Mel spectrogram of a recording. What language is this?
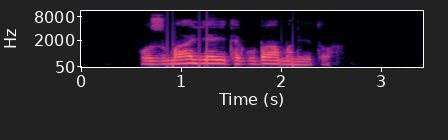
Phalura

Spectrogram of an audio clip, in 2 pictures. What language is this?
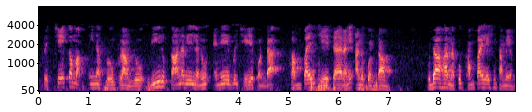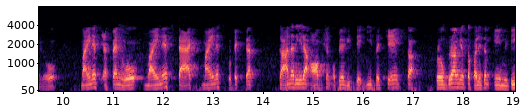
Telugu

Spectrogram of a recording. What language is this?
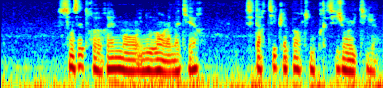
French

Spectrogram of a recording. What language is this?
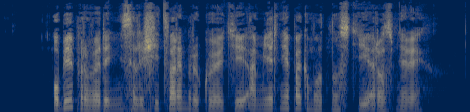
Czech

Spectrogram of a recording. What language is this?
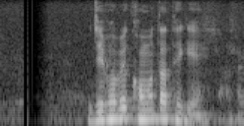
Bangla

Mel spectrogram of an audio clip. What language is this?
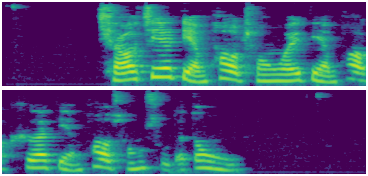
Chinese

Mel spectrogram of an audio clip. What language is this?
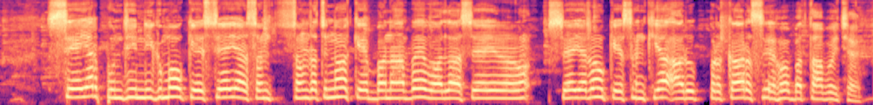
Maithili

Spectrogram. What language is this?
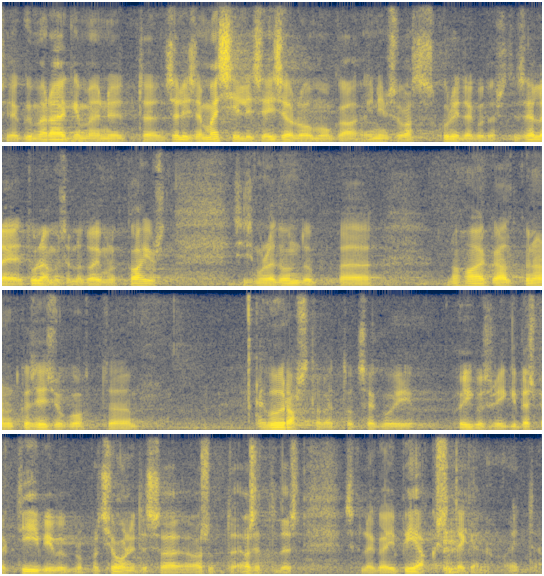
Estonian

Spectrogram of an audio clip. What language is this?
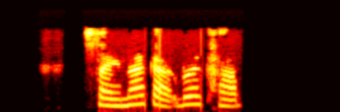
Thai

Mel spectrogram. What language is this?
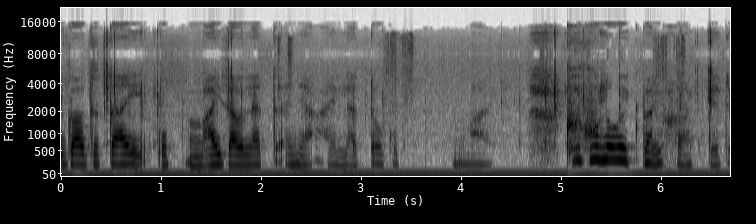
Dutch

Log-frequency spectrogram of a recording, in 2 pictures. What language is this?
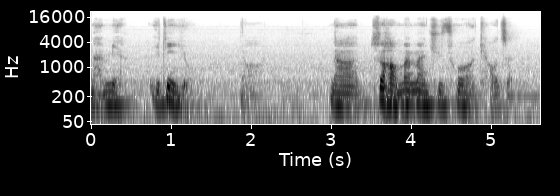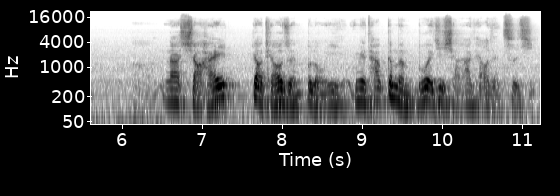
Chinese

